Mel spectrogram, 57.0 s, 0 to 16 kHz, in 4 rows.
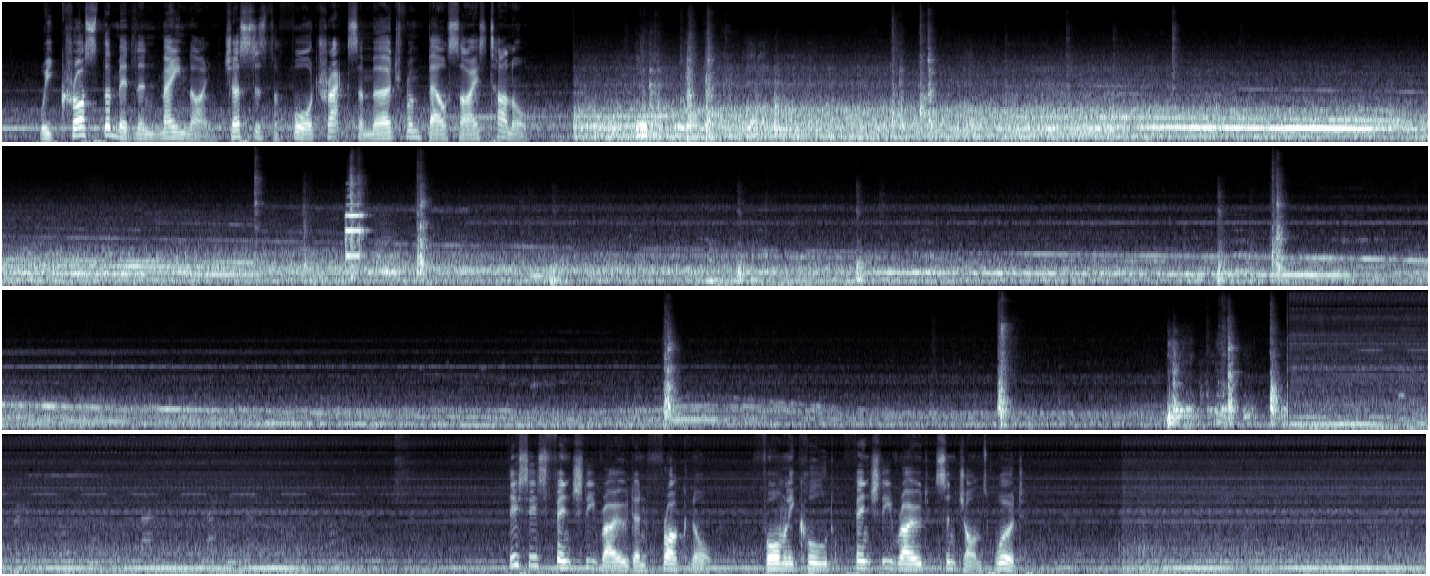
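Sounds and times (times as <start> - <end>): train motor whine: 16.8 - 18.6, 41.4 - 57.0.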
